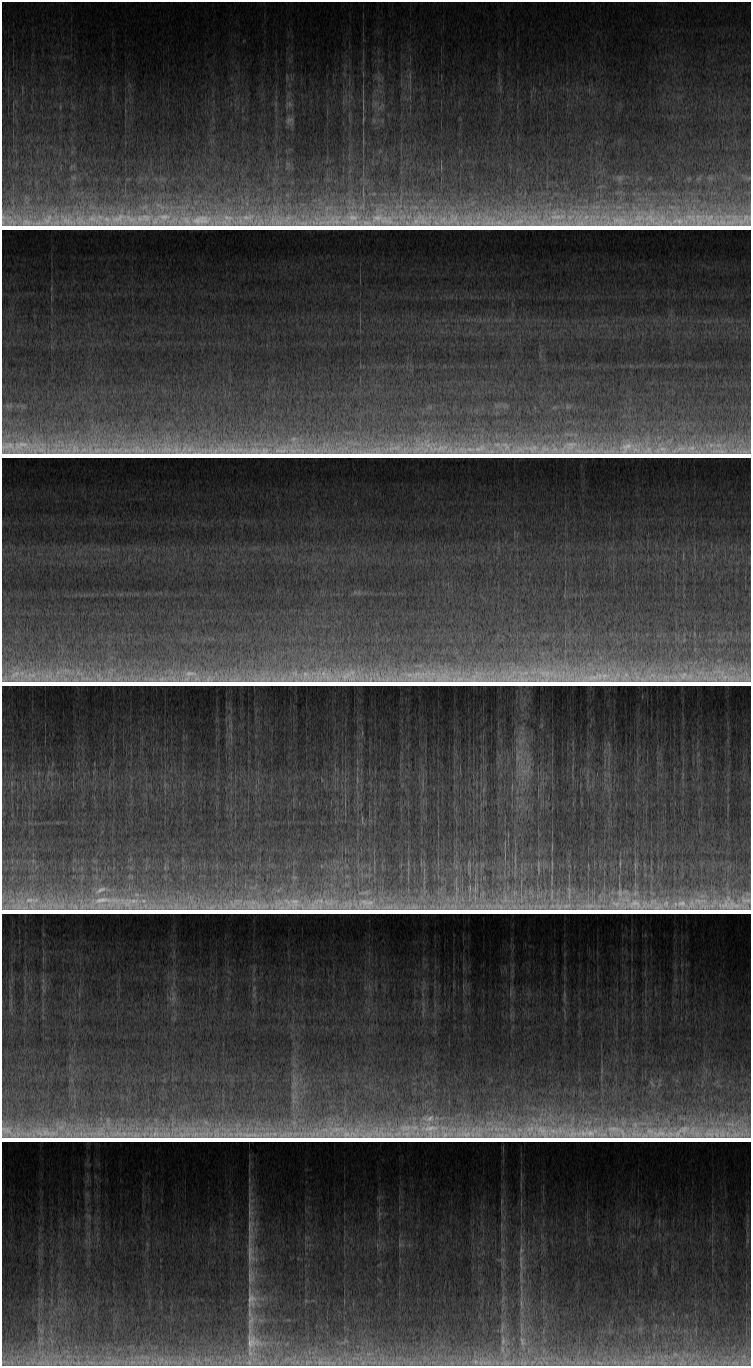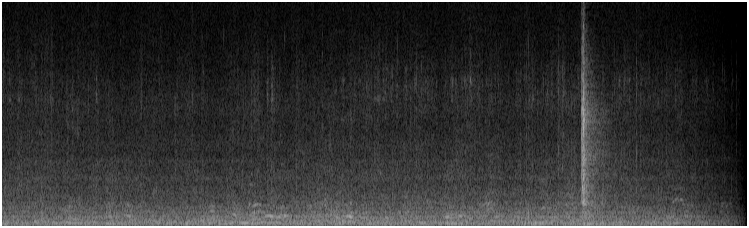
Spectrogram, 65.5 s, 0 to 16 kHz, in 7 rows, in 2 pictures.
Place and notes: Rue Auguste Blanqui, Saint-Denis, France - Place de la Halle C&A
This recording is one of a series of recording mapping the changing soundscape of Saint-Denis (Recorded with the internal microphones of a Tascam DR-40).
